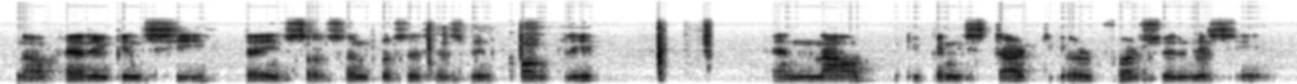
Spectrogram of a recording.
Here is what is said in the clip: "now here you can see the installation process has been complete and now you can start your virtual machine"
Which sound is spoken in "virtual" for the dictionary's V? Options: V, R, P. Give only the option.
P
